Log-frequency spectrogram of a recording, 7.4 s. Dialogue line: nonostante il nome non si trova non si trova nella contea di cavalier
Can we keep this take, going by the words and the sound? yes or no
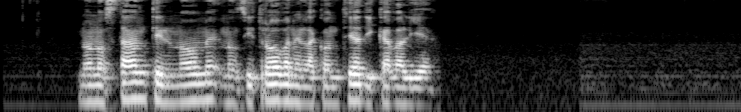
no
